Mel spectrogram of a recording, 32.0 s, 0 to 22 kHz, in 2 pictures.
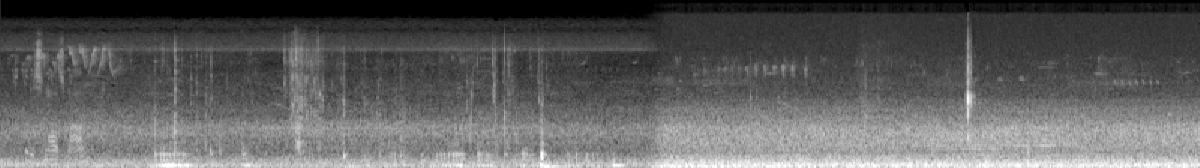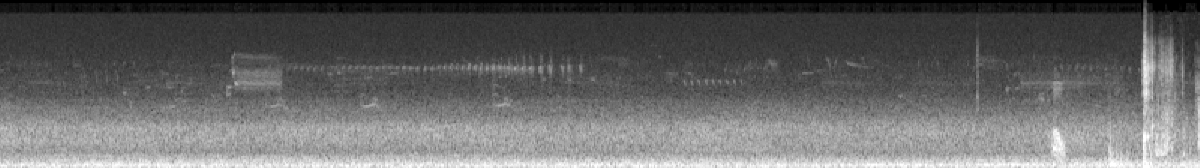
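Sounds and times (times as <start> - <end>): low rushing outdoor noise: 8.6 - 32.0
fast ticking bird trill: 8.8 - 31.3
harsh bird call: 8.8 - 31.5.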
